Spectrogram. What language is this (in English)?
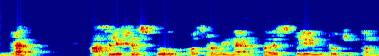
Telugu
